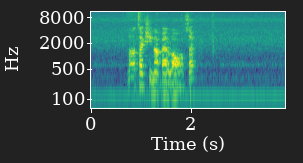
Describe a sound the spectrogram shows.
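Fingers tap lightly on a computer keyboard.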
